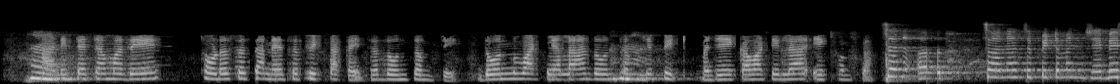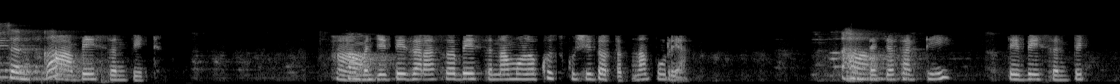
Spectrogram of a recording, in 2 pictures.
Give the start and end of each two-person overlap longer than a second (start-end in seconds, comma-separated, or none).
none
